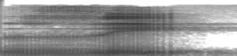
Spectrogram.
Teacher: سامنے والے دو دانت کے کنارے پہ زبان کی نوک کو لگا کر جو ہے وہ ذال کو نکالنا ہے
